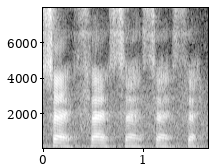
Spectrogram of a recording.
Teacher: सह जो है सह सह सह सह सह नॉर्मल सह, तो जीभ जो है आगे दांत को टच कर रही है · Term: ऊष्मीय वर्ण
